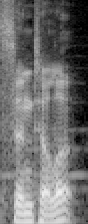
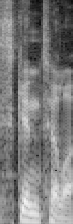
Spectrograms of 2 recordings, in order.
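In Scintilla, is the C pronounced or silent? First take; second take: silent; pronounced. First: The C is silent, starting with s. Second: The C is sounded as a hard k. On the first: "I know it's uh" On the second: "I like to pronounce the C"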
